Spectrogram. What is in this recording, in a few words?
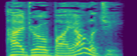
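"hydrobiology", British English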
